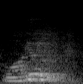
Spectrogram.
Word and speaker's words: 월요일: 근데 월요일이 아니라 월요일이야. 미은을 첨가를 시키지 않는 발음이 표준 발음이 월요일이야. 월요일.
